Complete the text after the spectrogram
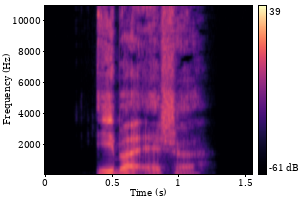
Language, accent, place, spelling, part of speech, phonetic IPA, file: German, Germany, Berlin, Eberesche, noun, [ˈeːbɐˌʔɛʃə], De-Eberesche.ogg
- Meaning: rowan (tree)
